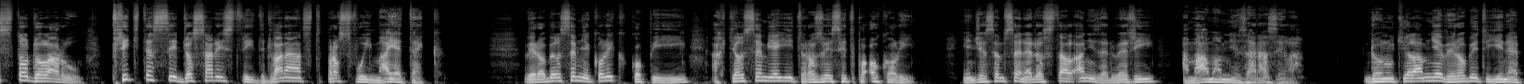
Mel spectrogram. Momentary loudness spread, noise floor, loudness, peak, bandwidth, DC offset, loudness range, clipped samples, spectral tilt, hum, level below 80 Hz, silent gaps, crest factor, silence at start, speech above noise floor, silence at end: 10 LU; -73 dBFS; -19 LUFS; -2 dBFS; over 20 kHz; under 0.1%; 2 LU; under 0.1%; -5.5 dB/octave; none; -44 dBFS; none; 18 dB; 0 s; 55 dB; 0 s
